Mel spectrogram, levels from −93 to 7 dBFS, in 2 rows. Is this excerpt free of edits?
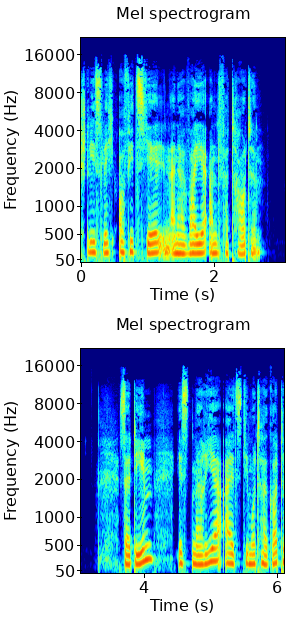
yes; 0 cuts

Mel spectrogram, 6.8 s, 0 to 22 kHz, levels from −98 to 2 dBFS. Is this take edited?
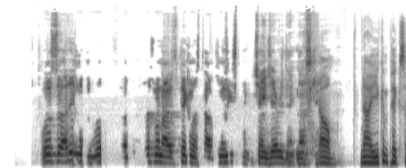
yes; 1 cut; at 4.0 s

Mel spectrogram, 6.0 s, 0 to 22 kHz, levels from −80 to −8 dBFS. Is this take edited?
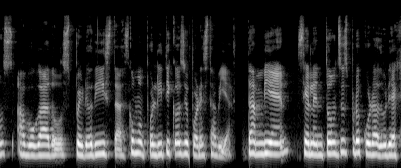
yes; 3 cuts; at 1.9 s, 2.8 s, 4.6 s

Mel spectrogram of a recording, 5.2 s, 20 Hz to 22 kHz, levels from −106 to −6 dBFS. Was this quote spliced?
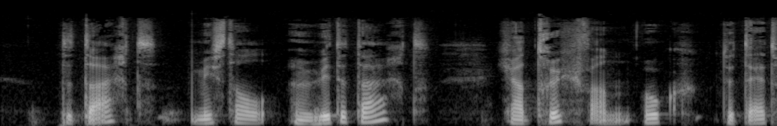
no; 0 cuts

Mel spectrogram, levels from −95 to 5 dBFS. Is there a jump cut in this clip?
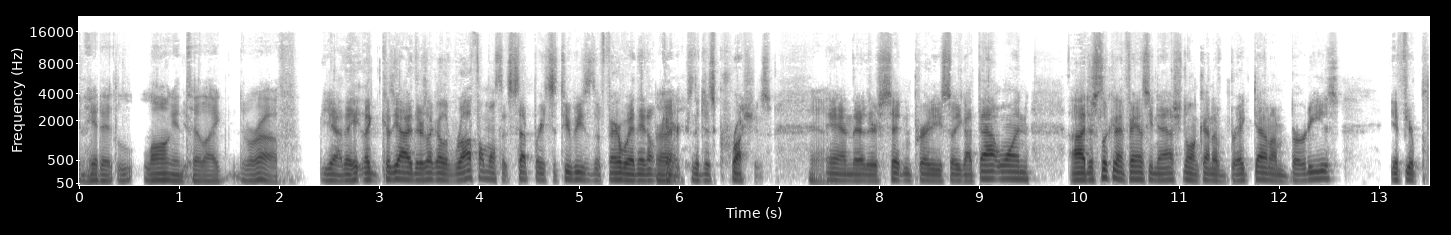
no; 0 cuts

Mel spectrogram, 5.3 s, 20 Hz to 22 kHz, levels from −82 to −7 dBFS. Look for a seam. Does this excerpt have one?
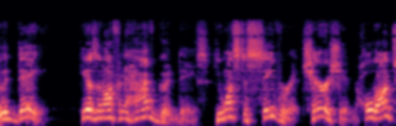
no; 0 cuts

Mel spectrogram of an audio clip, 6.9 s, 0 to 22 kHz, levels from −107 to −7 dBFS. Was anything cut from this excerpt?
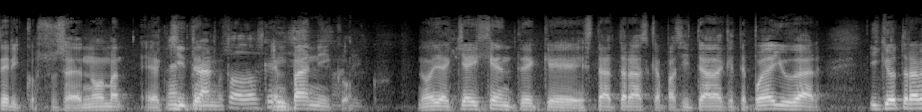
yes; 1 cut; at 2.0 s

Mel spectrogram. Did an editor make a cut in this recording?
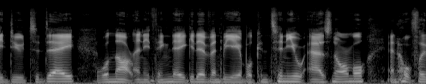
yes; 4 cuts; at 1.0 s, 1.3 s, 2.2 s, 2.5 s

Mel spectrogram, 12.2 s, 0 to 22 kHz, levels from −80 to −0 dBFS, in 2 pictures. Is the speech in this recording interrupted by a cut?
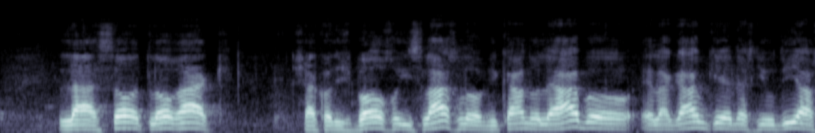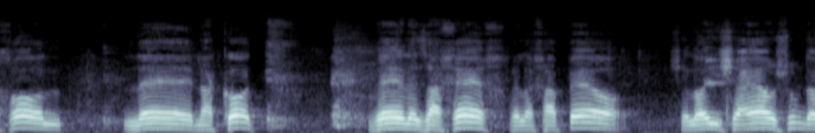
no; 0 cuts

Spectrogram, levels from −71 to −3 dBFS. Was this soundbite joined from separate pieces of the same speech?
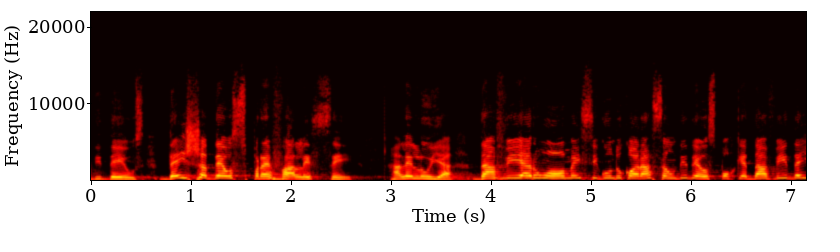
no; 0 cuts

